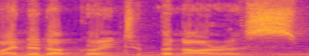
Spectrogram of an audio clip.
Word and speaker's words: Benares: So I ended up going to Benares, which is a place in India, sometimes pronounced as Vanaras, which is a place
